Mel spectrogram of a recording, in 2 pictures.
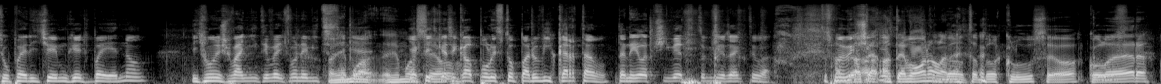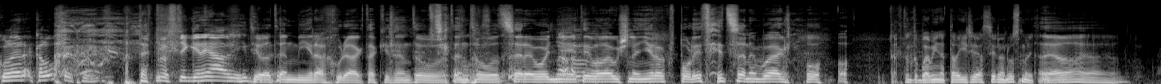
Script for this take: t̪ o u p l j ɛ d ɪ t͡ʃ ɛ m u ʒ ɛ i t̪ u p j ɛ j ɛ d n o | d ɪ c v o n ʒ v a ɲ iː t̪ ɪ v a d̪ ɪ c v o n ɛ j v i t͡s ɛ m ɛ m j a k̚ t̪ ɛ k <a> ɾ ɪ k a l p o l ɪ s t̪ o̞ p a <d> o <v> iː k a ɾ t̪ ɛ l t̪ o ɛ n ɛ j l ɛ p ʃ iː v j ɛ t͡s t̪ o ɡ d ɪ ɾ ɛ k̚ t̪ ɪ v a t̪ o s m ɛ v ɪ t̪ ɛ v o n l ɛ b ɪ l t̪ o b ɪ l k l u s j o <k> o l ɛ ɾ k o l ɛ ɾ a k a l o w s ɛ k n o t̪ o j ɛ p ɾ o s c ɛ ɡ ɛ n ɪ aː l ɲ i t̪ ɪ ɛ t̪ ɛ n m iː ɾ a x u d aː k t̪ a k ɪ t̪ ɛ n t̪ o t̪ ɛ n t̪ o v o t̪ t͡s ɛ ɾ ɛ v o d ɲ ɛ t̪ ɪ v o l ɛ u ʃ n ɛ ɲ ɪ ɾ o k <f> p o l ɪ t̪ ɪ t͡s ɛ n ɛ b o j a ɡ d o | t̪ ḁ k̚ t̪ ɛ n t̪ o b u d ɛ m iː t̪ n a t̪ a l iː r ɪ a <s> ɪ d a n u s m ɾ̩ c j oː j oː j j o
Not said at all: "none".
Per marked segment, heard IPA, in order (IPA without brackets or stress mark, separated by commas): a, d, v, k, f, s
